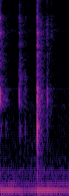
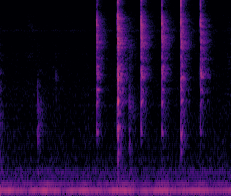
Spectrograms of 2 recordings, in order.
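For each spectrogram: First: plastic model locomotive boiler. Second: die-cast metal model running board.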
